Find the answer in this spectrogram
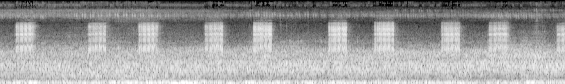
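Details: Corn crake, a rare Dutch breeding bird named after its call, gives its dry, rasping double 'crex crex', each harsh note about half a second apart, like nails run along a comb, over a low background rumble.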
